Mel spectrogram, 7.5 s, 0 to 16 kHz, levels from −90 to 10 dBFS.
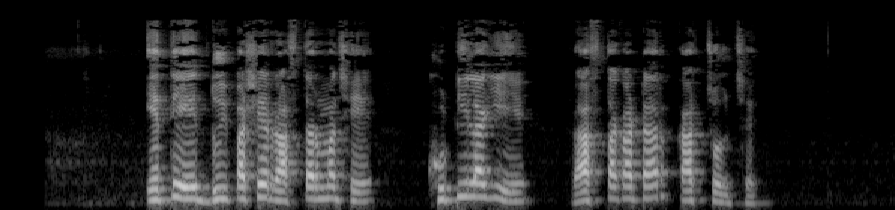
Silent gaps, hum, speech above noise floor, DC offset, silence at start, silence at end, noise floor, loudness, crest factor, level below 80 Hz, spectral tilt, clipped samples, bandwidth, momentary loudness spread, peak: none; none; 56 dB; under 0.1%; 1.2 s; 1.2 s; -78 dBFS; -22 LUFS; 20 dB; -66 dBFS; -4 dB/octave; under 0.1%; 11.5 kHz; 16 LU; -4 dBFS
